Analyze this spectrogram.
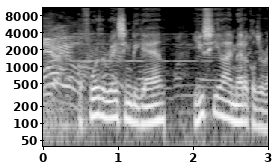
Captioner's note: voiceover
